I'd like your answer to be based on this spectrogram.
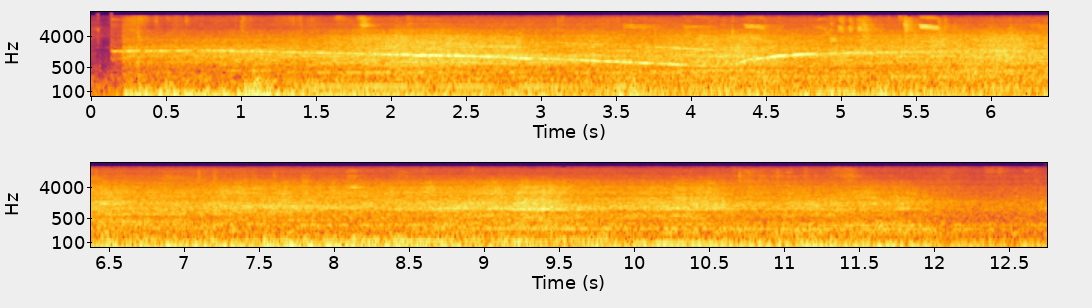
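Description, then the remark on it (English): A siren wails and sweeps down in pitch, then rises again, over a steady low rumble of city traffic and engines in Los Angeles, with no talking. “I live in the city of Los Angeles, and like most people, the sounds that I hear on a daily basis are sirens and helicopters and motors and machines and music”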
